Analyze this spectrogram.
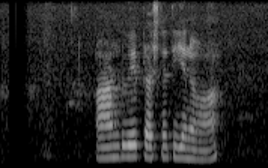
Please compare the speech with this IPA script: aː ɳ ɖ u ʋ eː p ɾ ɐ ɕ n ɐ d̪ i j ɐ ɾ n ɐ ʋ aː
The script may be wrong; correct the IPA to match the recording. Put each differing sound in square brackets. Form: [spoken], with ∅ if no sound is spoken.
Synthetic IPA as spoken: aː ɳ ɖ u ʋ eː p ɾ ɐ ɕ n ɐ [t̪] i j ɐ [∅] n ɐ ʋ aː

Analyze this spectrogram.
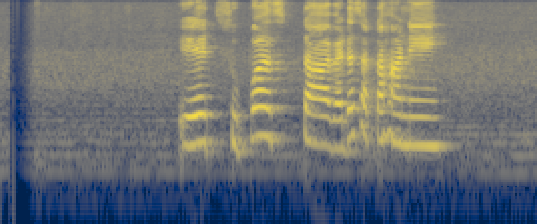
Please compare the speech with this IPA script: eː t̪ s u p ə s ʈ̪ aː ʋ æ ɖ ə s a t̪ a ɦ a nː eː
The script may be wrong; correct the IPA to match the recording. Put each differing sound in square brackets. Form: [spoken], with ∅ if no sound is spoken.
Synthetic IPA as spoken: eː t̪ s u p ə s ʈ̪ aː ʋ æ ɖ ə s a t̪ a ɦ a [n] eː

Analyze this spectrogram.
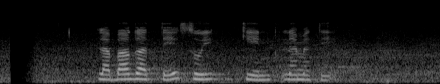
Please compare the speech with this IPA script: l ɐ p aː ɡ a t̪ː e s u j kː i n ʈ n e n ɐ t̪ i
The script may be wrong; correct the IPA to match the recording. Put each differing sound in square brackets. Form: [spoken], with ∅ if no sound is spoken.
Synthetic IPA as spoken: l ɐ [b] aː ɡ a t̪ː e s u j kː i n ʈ n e [m] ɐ t̪ i

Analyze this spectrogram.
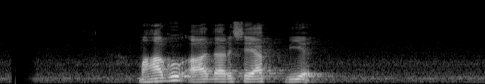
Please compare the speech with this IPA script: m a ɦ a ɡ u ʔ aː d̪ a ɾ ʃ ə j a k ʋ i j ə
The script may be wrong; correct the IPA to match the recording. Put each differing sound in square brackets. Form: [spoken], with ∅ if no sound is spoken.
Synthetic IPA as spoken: m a ɦ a ɡ u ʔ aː d̪ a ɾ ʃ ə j a k ʋ i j ə

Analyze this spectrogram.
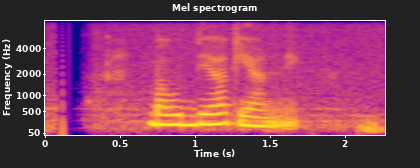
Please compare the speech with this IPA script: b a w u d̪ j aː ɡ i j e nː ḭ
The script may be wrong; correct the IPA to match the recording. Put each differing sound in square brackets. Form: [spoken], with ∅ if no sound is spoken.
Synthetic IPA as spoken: b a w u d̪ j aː [k] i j [a] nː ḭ

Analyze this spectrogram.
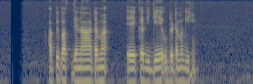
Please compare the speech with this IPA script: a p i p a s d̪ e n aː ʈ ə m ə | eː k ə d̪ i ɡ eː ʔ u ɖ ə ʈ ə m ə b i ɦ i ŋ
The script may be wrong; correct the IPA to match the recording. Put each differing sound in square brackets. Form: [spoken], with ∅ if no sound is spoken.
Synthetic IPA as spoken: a p i p a s d̪ e n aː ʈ ə m ə | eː k ə d̪ i ɡ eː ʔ u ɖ ə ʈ ə m ə [ɡ] i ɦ i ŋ

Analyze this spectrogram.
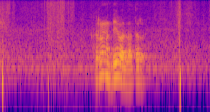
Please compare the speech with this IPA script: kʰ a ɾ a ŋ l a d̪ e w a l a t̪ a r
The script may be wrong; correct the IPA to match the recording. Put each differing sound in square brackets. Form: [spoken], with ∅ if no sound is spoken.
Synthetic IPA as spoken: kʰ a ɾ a ŋ l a d̪ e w a l a t̪ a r

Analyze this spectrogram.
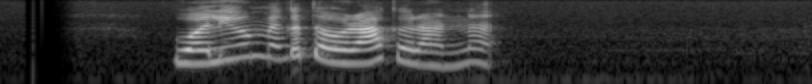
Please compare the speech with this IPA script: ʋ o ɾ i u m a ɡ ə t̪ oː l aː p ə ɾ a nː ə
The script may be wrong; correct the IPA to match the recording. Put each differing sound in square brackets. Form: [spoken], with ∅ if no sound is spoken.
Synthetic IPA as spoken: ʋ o [l] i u m [e] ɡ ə t̪ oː [ɾ] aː [k] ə ɾ a nː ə

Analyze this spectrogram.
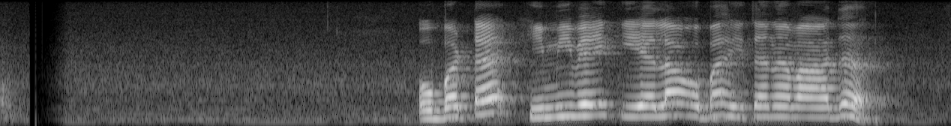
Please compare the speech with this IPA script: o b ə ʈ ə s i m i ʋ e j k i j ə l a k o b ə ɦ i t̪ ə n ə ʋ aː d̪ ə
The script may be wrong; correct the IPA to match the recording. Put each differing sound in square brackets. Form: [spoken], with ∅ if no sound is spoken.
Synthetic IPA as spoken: o b ə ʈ ə [h] i m i ʋ e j k i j ə l a [∅] o b ə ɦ i t̪ ə n ə ʋ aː d̪ ə

